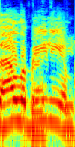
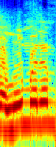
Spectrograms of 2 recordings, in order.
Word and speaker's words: aluminium: You're supposed to just put a It's aluminium foil. I can use it as a cup if I really want I guarantee you there ain't no tin in it. We say aluminum because that's how we spell it.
